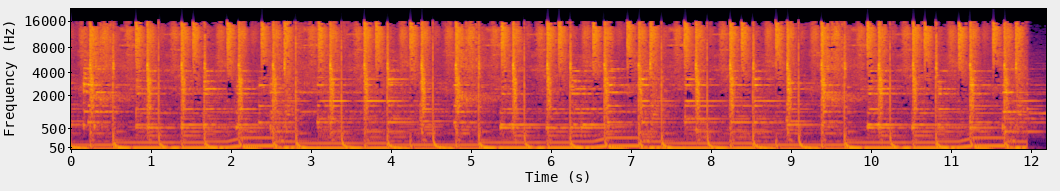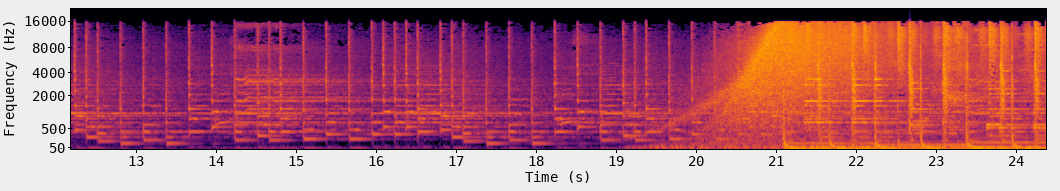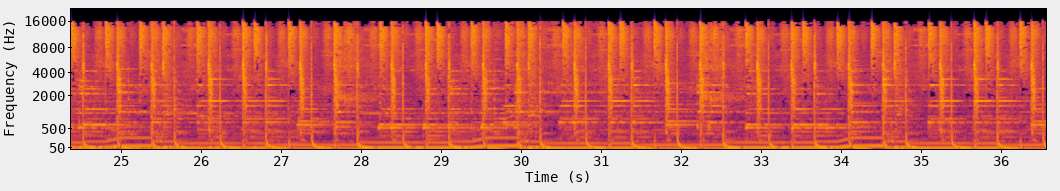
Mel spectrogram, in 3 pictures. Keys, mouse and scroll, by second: 0.1 middle click, 0.1 shift+a, 2.1 drag, 2.7 click, 4.1-5.3 drag, 5.7 n, 8.3 click, 9.7 shift+a, 10.0 middle click, 11.3 n, 11.8 middle drag, 12.5 shift+a, 12.6 middle click, 15.3 click, 15.8 click, 16.9 click, 18.4 click, 28.7 click, 35.0-35.3 alt+middle drag, 35.7 ctrl+s, 36.1 drag, 36.3 alt+shift+middle click.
